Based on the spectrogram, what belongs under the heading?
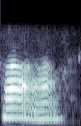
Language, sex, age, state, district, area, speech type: Marathi, female, 18-30, Maharashtra, Amravati, urban, conversation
